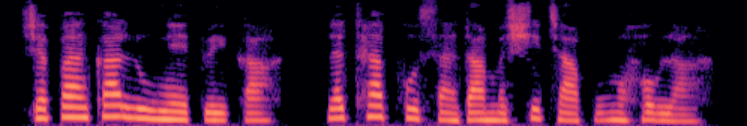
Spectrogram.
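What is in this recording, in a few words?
Myanmar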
